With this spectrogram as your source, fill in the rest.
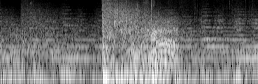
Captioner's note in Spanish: Disparos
